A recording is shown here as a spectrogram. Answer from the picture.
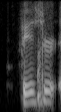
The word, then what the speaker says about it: Fisher: You said M-A-L-C-O-L-M? – Yes, sir. And the spelling of your last name? – Fisher, F-I-S-H-E-R. – Gotcha. This H-E-R.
